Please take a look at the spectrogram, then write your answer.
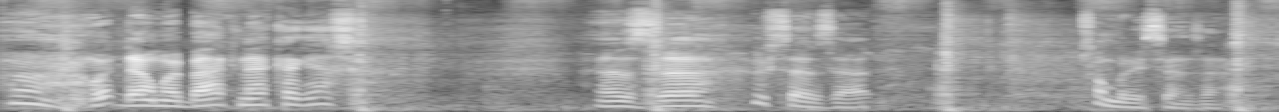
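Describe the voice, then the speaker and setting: In a relaxed tone, a man with an American accent and a fairly high pitch speaks at a fairly slow pace, using very wide pitch swings and long, frequent pauses amid noticeable background noise. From Minnesota Iron Range. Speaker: vlogger at engine show. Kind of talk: casual vlog narration. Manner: relaxed, chatty.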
